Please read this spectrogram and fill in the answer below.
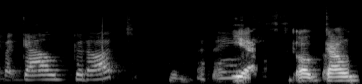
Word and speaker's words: Gal Gadot: I don't know if I pronounce it right, but Gal Gadot, I think. Yes. Oh, Gal Good. I always want to say Godot and pronounce it like I French. do too, but I think there's a T.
